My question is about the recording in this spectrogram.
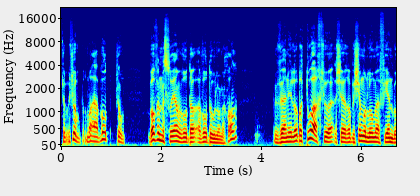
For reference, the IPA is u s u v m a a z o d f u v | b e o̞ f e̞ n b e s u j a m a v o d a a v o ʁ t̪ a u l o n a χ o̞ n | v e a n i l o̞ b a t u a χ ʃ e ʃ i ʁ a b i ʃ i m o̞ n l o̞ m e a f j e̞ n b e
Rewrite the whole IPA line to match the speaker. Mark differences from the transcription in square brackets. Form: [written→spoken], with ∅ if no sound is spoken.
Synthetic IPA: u [s→ʃ] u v m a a [z→v] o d [f→ʃ] u v | b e o̞ f e̞ n [b→m] e s u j a m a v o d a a v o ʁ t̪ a u l o n a χ o̞ n | v e a n i l o̞ b a t u a χ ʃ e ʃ [i→e] ʁ a b i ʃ i m o̞ n l o̞ m e a f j e̞ n b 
